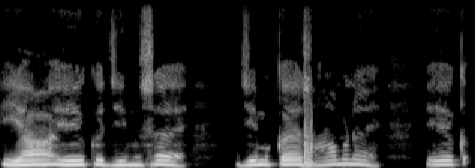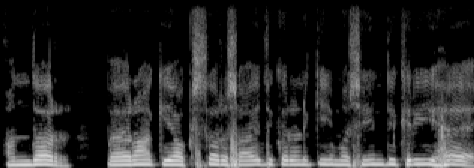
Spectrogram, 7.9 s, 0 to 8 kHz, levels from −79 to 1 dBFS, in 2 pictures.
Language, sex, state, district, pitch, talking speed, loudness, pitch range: Marwari, male, Rajasthan, Churu, 195 Hz, 135 wpm, -17 LUFS, 180-205 Hz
